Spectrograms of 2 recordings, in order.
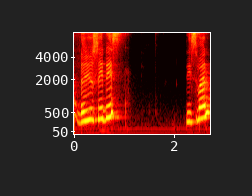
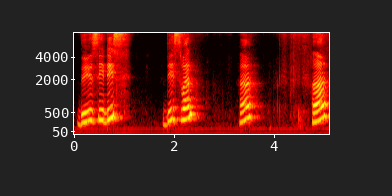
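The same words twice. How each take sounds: First: Even louder taunting questions; louder teasing. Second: Loud taunting questions; loud teasing. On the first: Owner teasing her cat even louder. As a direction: push the teasing harder. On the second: Owner loudly teasing her cat with something. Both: Real, not acted.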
